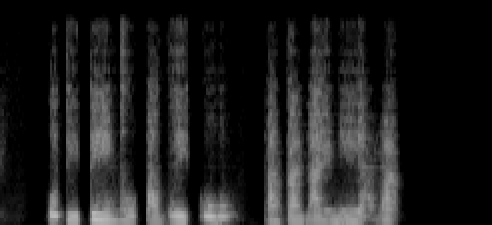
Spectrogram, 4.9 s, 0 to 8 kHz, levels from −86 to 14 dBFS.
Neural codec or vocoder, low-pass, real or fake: codec, 44.1 kHz, 0.9 kbps, DAC; 7.2 kHz; fake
